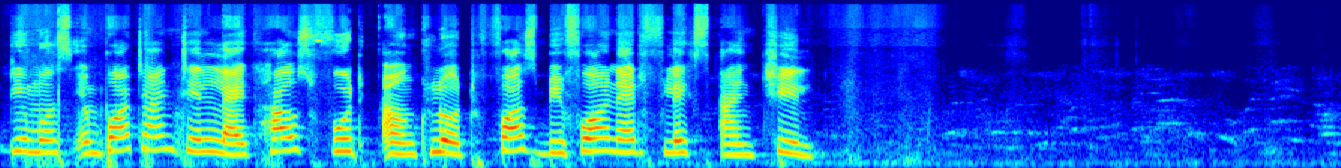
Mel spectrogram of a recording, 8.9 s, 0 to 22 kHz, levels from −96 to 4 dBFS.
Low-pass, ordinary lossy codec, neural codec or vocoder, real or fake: none; none; none; real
